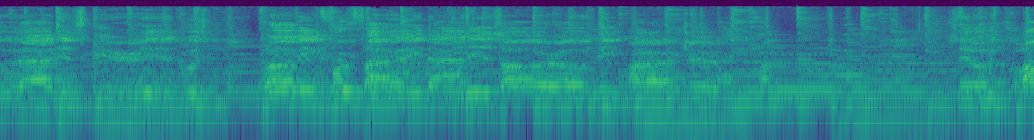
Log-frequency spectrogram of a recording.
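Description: Acoustic guitar playing a folk-song accompaniment while a man sings, his voice holding long wavering notes through the middle stretch.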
